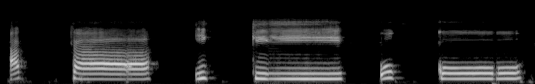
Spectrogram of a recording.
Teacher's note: ketiga ka ki polah keempat di tasdid sama dengan huruf q tertahan dulu suaranya ya jadi seperti terputus ketika ditasdid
